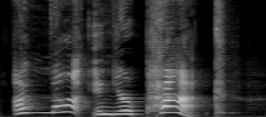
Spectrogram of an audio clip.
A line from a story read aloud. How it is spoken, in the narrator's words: she says furiously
